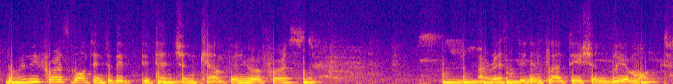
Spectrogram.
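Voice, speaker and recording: A person speaking reflectively and haltingly in a documentary interview, explaining and recalling political activism, on an old film soundtrack. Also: mid-range voice, faint music behind. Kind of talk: spoken reminiscence in a documentary interview. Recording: dull 1970s film sound, faint noise.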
